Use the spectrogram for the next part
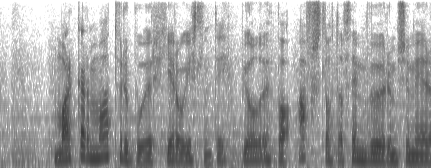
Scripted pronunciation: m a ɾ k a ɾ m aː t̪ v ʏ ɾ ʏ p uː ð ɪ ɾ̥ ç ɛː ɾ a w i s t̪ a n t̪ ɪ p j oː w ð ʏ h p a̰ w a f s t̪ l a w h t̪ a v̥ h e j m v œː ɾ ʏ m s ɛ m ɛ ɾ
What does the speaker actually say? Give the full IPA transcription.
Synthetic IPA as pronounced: m a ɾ k a ɾ m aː t̪ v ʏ ɾ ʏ p uː ð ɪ ɾ̥ ç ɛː ɾ a w i s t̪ a n t̪ ɪ p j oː w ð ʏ h p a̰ w a f s t̪ l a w h t̪ a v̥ θ e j m v œː ɾ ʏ m s ɛ m ɛ ɾ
